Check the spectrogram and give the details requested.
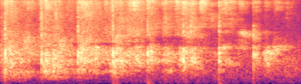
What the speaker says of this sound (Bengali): ধরে হাততালি হবে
